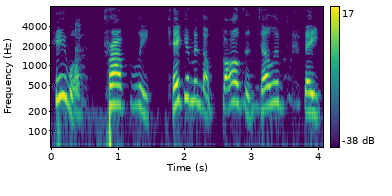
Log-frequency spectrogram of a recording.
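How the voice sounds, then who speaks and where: A woman's voice: on the high side, animated, unhurried. Blunt, scornful woman in casual banter. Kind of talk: casual, profane group banter.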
